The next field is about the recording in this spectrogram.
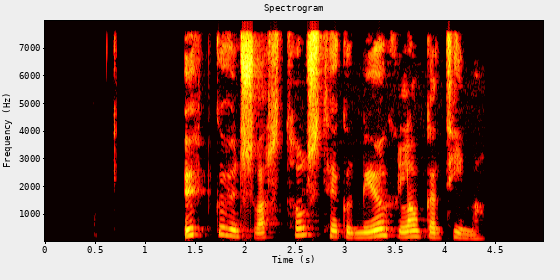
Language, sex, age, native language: Icelandic, female, 50-59, Icelandic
